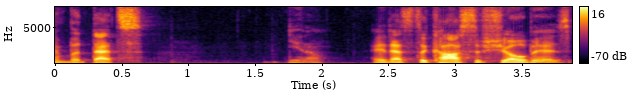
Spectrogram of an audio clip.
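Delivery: usual speaking voice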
